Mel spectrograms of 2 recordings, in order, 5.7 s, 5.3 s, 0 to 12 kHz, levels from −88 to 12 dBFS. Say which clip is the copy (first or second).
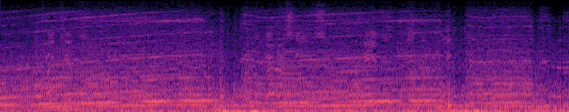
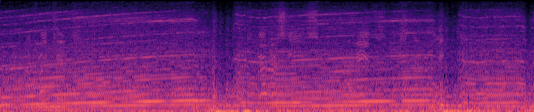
first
